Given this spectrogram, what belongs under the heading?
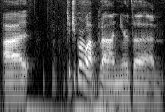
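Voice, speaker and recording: A man's voice: medium pitch, sing-song, slow pace, bright, forceful tone, clear, resonant tone. Man, podcast host, interviewer, hesitant, many fillers, casual talk.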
